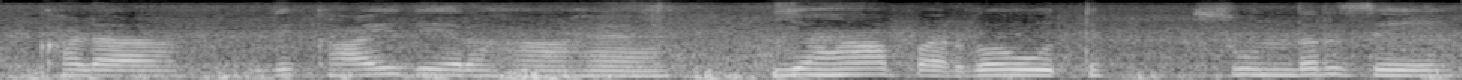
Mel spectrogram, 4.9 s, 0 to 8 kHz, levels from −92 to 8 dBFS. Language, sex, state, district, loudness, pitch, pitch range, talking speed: Hindi, female, Haryana, Rohtak, -14 LUFS, 195 Hz, 180-215 Hz, 125 wpm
